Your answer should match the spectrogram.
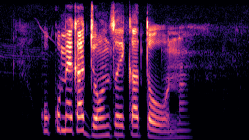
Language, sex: Tsonga, female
